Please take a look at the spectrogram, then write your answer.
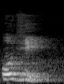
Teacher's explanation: আমরা লিখলাম অধিক কিন্তু উচ্চারণ করছি কিন্তু অধিক। তাহলে কি হয়ে গেল? এখানে অটা ও হয়ে গেল।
